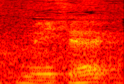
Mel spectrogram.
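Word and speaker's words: Macek: Maycheck. How do you spell it?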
